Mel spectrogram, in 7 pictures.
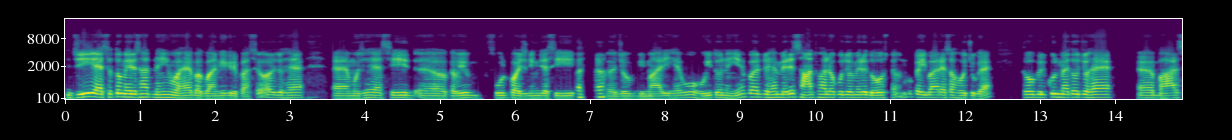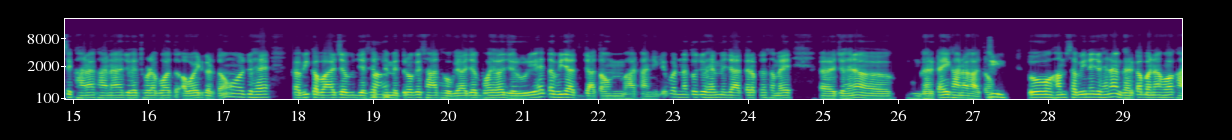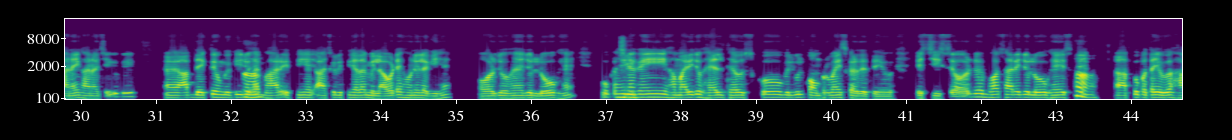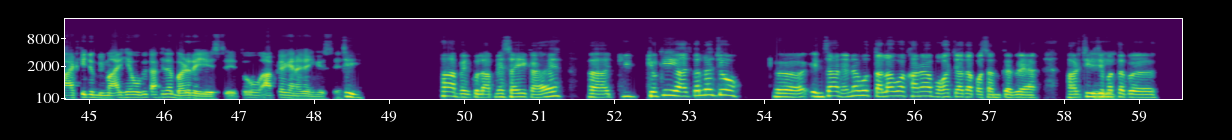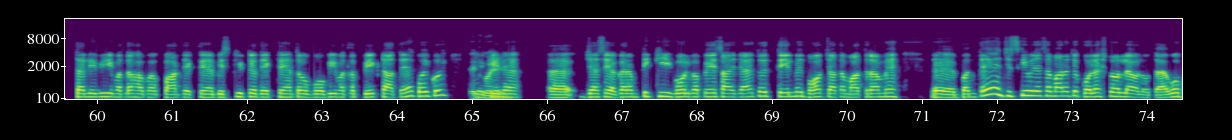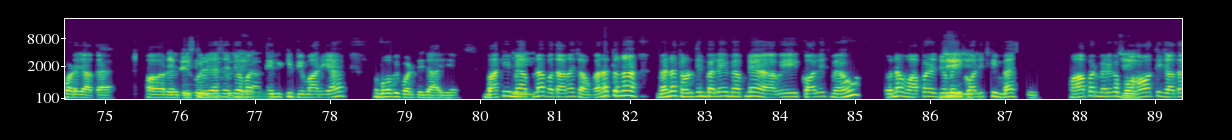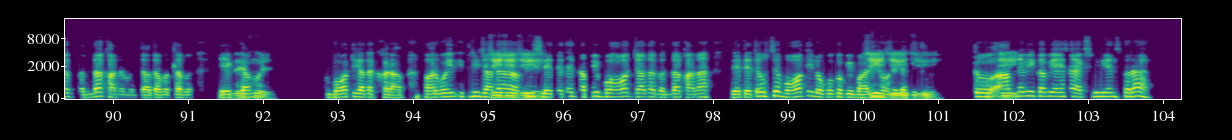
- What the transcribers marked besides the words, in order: in English: "फूड पॉइज़निंग"; in English: "अवॉइड"; in English: "हेल्थ"; in English: "कॉम्प्रोमाइज़"; in English: "हार्ट"; tapping; in English: "लेवल"; in English: "मेस"; in English: "फ़ीस"; in English: "एक्सपीरियंस"
- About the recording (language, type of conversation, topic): Hindi, unstructured, आपका पसंदीदा खाना कौन सा है और क्यों?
